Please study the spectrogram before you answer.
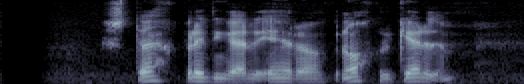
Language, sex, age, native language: Icelandic, male, 20-29, Icelandic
